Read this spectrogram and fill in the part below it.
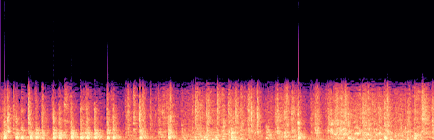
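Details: Domestic pigeons of the Dalıcı (diving) breed, with low cooing notes repeated quickly in the first second, then scattered single coos over a dense, noisy background of flapping and shuffling.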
